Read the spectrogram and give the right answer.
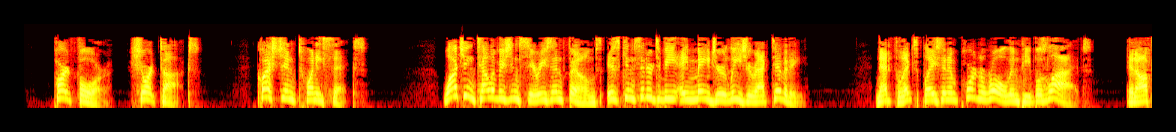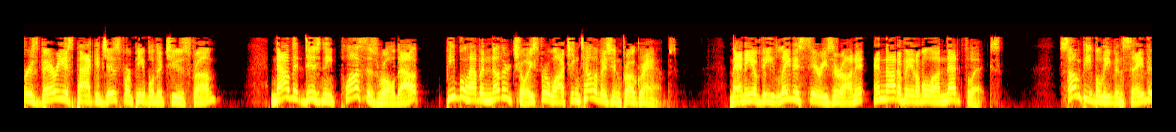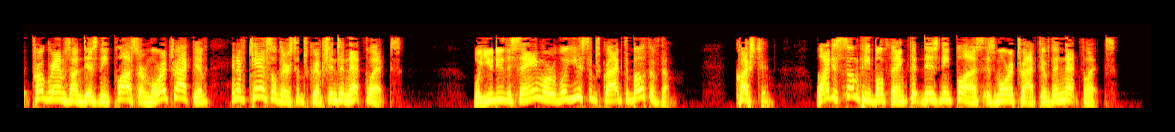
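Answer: Many of the latest series are on Disney Plus and not available on Netflix.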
